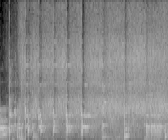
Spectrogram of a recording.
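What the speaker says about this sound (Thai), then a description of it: "กระเทียมสับ กระเทียมเนี่ยก็จะใส่ไปพร้อมๆกับคะน้า" Garlic, Chinese kale and rice stir-fry in a wok, a loud close sizzle with quick metallic spatula scrapes and taps at a brisk, uneven rhythm.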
